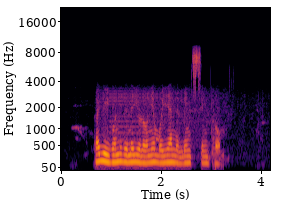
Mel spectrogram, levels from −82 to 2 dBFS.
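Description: From the start, heavy coding damage runs through the speech: the treble flickers in and out over gritty grain, most likely Bluetooth SBC compression at a starved bit pool, one that points to roughly 48 kbps. On a spectrogram the upper sub-bands appear as patchy, blinking blocks below the 8 kHz ceiling of the call microphone processing.

Between 3.02 and 3.36 s, speech cut by the noise suppressor pulls part of the speech down by up to about 15 dB, for a little over a tenth of a second in total, so those sounds come out swallowed. The suppressor misread them as noise; earlier, the room noise had risen by about 14 dB around 1.5 s. The waveform shows a sudden dip in the envelope, and the spectrogram shows speech energy thinning out.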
